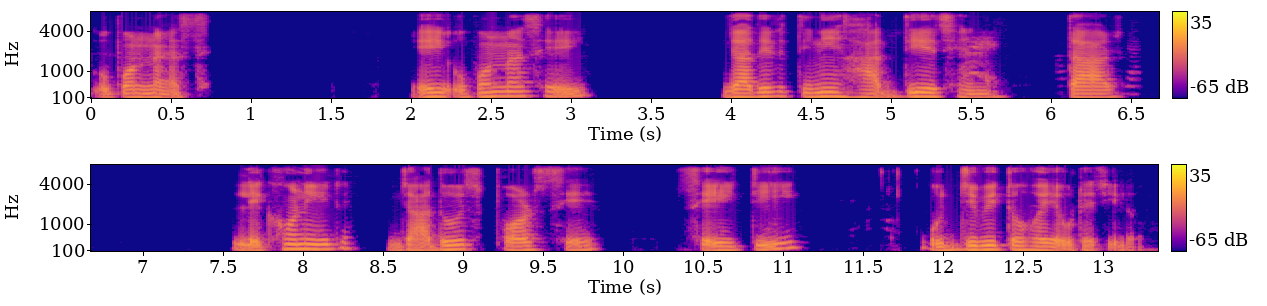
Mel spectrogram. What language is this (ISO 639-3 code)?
ben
